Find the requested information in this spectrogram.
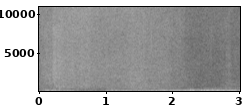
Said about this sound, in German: Von Weitem hört man schon das Meer. Durch den Sand geht es hoch über die letzte mächtige Düne und dann eröffnet sich der Blick auf den riesigen Sandstrand und den blauen Ozean.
